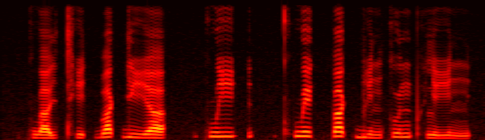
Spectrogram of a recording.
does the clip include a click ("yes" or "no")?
no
